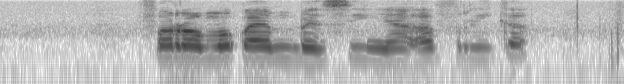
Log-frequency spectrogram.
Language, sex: Tswana, female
